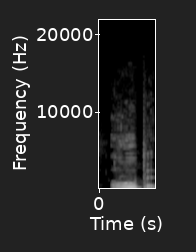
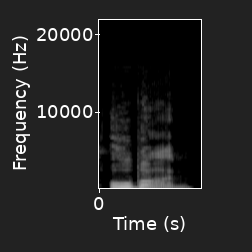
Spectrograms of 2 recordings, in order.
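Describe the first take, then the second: First: It is said the local Scottish way. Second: It is said the American way. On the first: The speaker calls it right. "It's Oban" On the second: The speaker calls it wrong. "we all in the U S pronounce this Oban"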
